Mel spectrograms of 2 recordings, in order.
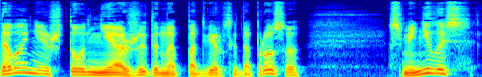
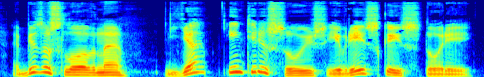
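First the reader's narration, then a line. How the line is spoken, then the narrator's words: Calm. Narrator (Russian): спокойно ответил Деронда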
